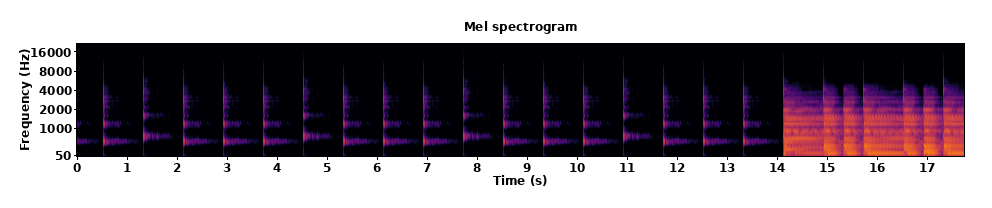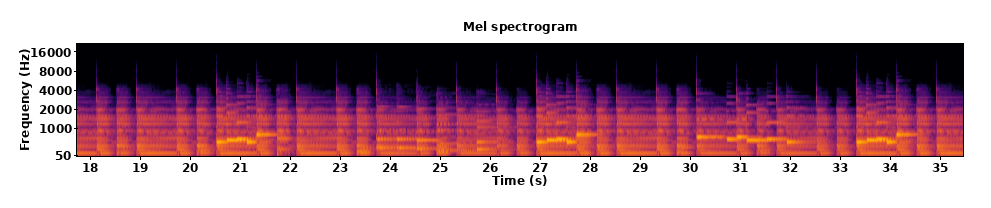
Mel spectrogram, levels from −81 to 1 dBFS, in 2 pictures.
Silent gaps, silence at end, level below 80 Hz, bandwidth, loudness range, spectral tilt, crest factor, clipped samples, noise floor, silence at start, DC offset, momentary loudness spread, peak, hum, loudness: none; 0 s; -50 dBFS; 7.2 kHz; 6 LU; -8 dB/octave; 18 dB; under 0.1%; -68 dBFS; 0.55 s; under 0.1%; 25 LU; -6 dBFS; none; -23 LUFS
